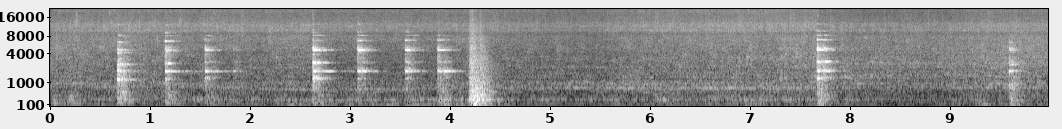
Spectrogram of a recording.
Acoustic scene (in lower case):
kitchen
